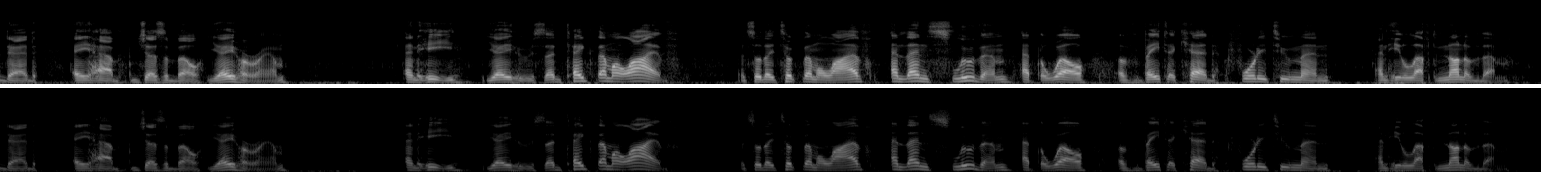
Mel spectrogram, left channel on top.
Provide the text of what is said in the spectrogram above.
Ahab, Jezebel, Jehoram. And he, Jehu, said, "Take them alive." And so they took them alive and then slew them at the well of Beit Aked, 42 men, and he left none of them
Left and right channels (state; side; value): quieter; right; 15.9 dB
